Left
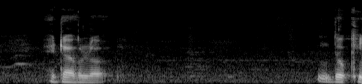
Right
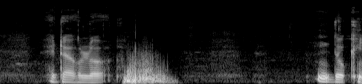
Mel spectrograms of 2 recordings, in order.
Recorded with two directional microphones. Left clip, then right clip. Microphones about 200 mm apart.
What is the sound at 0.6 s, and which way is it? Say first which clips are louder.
Speech: right 6 dB; 40° right (ahead or behind).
